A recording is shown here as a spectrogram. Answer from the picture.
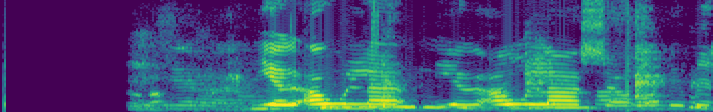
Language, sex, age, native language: Icelandic, male, 9, Icelandic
